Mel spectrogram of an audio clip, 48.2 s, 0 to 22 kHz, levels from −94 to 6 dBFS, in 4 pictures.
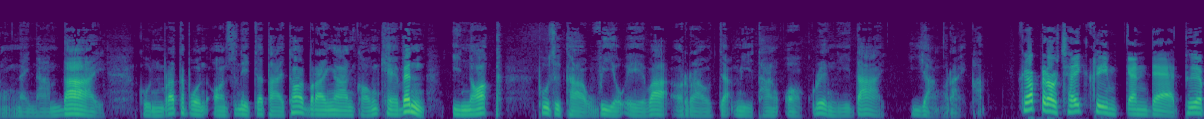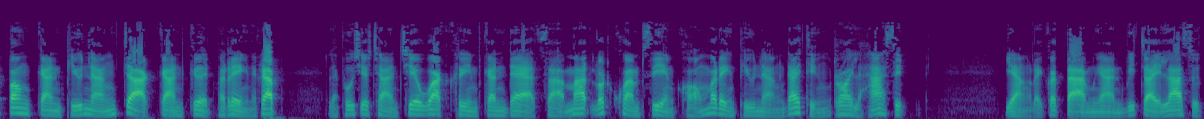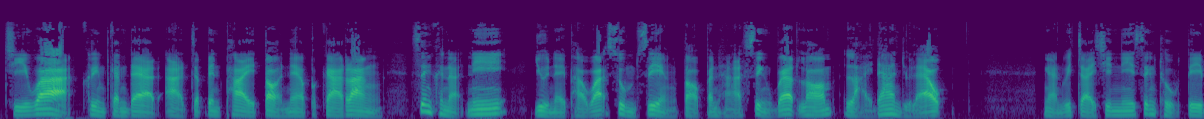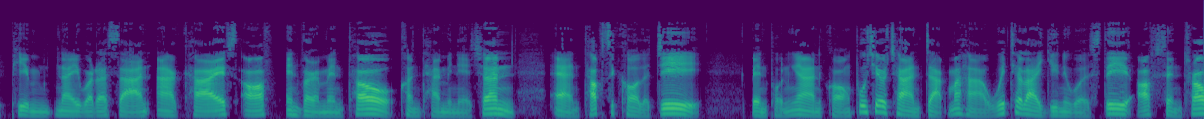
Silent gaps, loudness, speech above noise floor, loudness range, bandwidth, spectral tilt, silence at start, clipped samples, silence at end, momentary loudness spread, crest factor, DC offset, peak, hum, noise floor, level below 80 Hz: none; -32 LUFS; 45 dB; 7 LU; 11.5 kHz; -5 dB/octave; 0 s; under 0.1%; 0 s; 14 LU; 24 dB; under 0.1%; -8 dBFS; none; -78 dBFS; -66 dBFS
